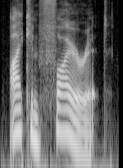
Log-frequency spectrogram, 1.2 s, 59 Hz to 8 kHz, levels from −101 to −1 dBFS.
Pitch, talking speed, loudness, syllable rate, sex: 155 Hz, 195 wpm, -19 LUFS, 4.4 syllables/s, female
